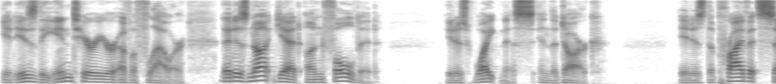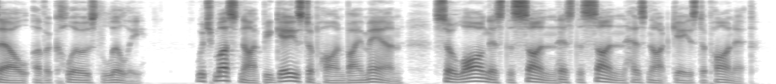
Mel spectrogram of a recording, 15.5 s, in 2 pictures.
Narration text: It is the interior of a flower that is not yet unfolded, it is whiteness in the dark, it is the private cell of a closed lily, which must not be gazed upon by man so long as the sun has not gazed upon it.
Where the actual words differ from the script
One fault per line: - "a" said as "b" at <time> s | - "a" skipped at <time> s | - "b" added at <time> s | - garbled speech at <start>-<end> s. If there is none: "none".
- "as the sun" added at 13.4 s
